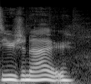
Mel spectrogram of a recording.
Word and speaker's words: Eugenie: Now, Princess Eugenie, as I've found out her name is pronounced. – Really? – It is. This whole time, I've just thought it was Eugenie. – Eugenie, yeah. – It's apparently. It's Eugenie. It's like when people say Tajay, I think.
